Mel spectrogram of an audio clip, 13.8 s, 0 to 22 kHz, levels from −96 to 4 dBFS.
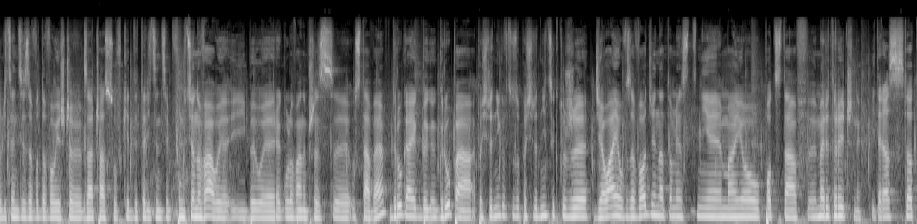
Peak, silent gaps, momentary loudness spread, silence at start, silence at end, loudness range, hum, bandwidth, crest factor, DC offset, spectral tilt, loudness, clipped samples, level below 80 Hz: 0 dBFS; none; 5 LU; 0 s; 0 s; 1 LU; none; 14.5 kHz; 14 dB; under 0.1%; -5.5 dB/octave; -16 LUFS; under 0.1%; -32 dBFS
